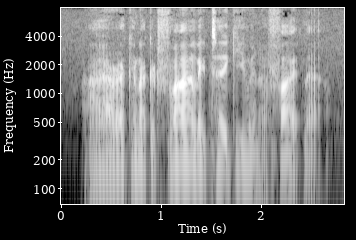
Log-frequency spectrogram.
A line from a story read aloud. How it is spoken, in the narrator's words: Dad quipped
